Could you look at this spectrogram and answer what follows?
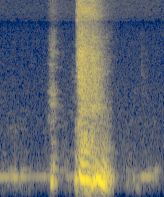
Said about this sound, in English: Because, number one, bless me. I'm allergic to racist bullshit. Just thinking about it gets me sneezing.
